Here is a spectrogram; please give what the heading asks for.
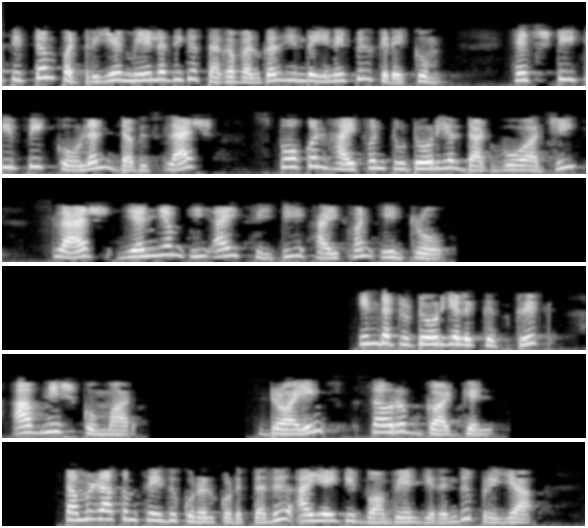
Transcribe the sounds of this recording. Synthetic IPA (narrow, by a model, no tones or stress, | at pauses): t̪ɪʈːɐmpɐʈrɪjɐmeːlɐðɪɣɐt̪ɐɣɐʋɐlɣɐɭɪnd̪ɐɪnɐɪpːɪlkɪɽɐɪkːɯm | het͡ʃʈiʈipikoːlɐnɖɐbɯlslaːʂ | spoːkɐnɦɐɪfɐnʈuʈoːɾɪjɐlɖaːʈʋoːaːɾd͡ʒi | slaːʂɛnɛmiːʔɐɪsiʈihɐɪfɐnɪɳɖɾoː | ɪnd̪ɐʈʊʈːoːɾɪjɐlɯkːɯskɾɪp̚ʈ | ɐʋniʂkʊmːaːɾ | ɖɾoːjɪŋs | sɐʋɾɐp̚ɡaːɖ̚ɡɪl | t̪ɐmɪɻaːkːɐmsɛjðɯkʊɾɐlkɔɽɯt̪ːɐðɯʔɐɪɐɪʈibaːmbeːlɪɾɯnd̪ɯpɪɾɪjaː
